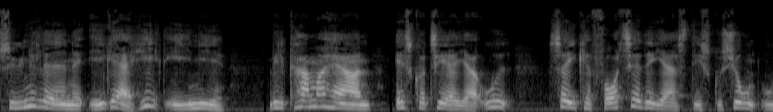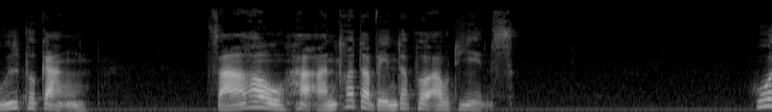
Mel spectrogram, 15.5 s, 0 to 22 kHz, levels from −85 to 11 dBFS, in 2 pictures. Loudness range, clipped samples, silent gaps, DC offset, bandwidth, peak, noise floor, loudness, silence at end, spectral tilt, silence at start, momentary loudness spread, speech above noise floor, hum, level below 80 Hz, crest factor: 6 LU; under 0.1%; none; under 0.1%; 15.5 kHz; -8 dBFS; -63 dBFS; -28 LUFS; 0 s; -5 dB/octave; 0 s; 13 LU; 35 dB; none; -74 dBFS; 22 dB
